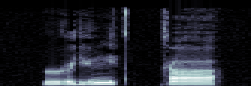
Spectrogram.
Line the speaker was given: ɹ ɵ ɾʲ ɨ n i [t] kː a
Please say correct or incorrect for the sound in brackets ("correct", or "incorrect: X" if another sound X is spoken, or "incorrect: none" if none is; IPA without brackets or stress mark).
correct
